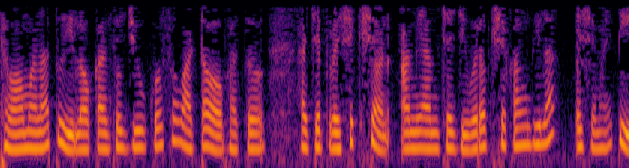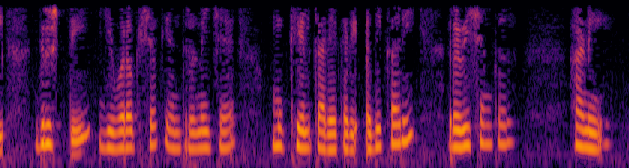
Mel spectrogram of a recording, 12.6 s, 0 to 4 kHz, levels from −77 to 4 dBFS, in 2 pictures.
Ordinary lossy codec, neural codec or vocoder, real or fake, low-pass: none; none; real; 3.6 kHz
